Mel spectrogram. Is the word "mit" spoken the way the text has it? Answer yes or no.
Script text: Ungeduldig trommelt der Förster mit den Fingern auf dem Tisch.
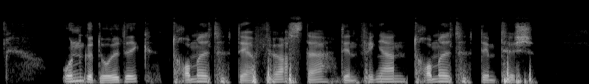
no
